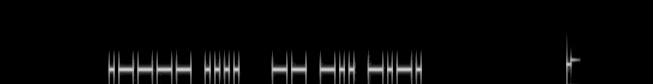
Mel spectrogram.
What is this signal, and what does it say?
Morse code, heard as a keyed tone, about 25 wpm, 700 Hz. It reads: 1H MDC
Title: Winter Field Day Exchanges 25wpm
